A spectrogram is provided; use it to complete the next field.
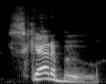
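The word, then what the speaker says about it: Skattebo: So, it's going to be more and more Scataboo, which I don't love that.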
